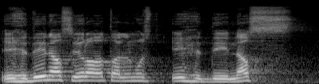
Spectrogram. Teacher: ihdinas dia akan keluar semburat desiran suara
